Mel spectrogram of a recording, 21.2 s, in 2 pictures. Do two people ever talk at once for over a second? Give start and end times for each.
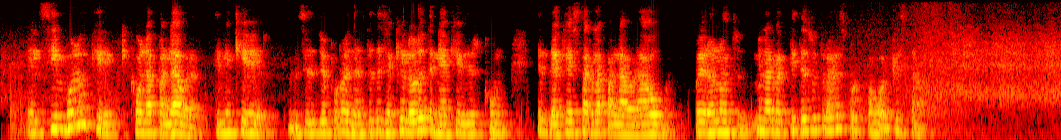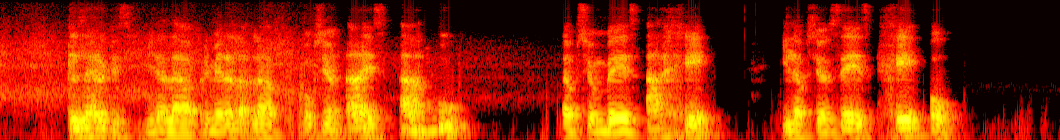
none

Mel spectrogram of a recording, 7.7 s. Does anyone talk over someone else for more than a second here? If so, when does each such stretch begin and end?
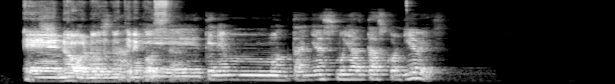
0.7-2.3

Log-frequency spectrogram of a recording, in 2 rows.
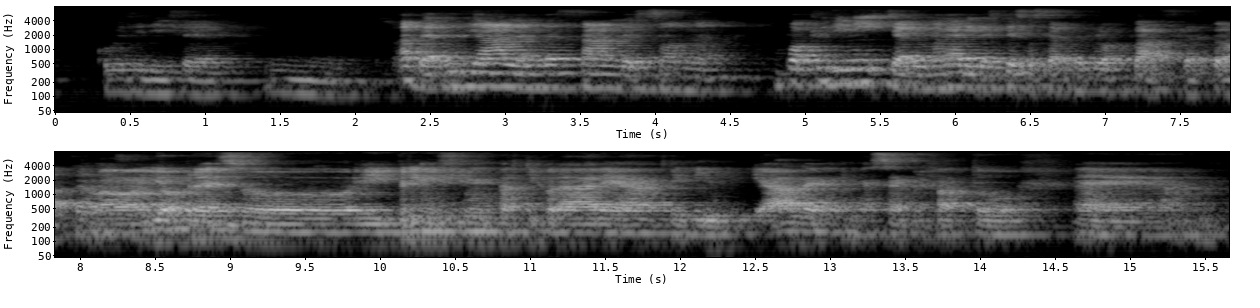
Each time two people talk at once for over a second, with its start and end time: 8.0-9.4

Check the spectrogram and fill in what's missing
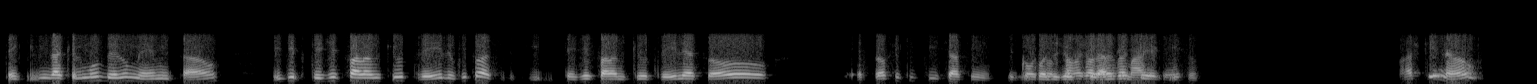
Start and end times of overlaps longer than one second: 10.2-11.8

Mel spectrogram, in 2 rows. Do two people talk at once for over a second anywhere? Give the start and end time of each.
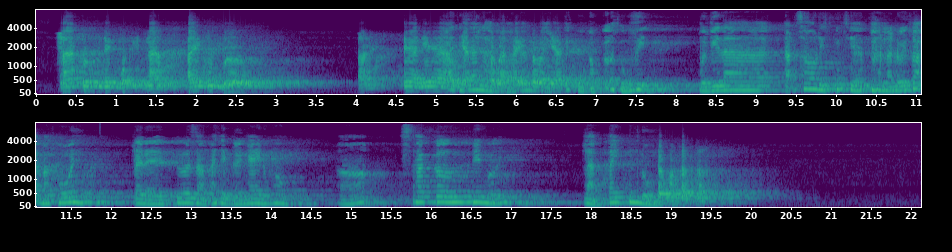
5.1-6.6

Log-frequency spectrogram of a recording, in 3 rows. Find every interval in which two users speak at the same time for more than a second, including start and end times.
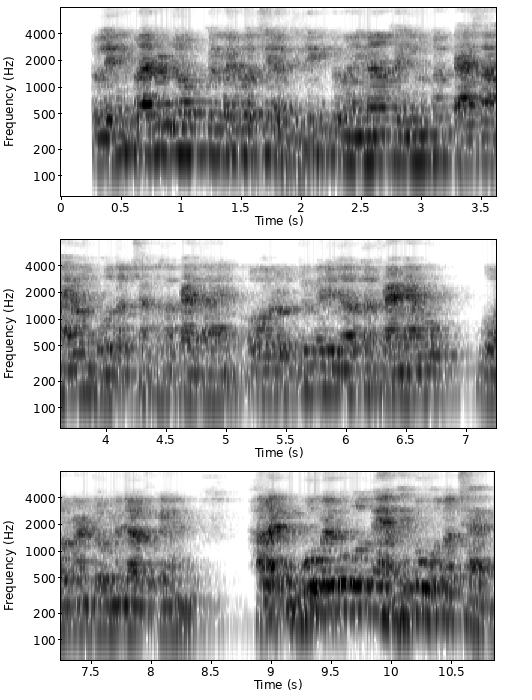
none

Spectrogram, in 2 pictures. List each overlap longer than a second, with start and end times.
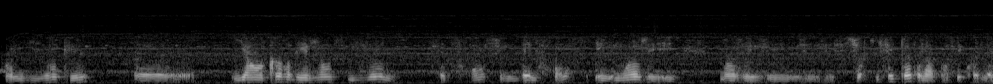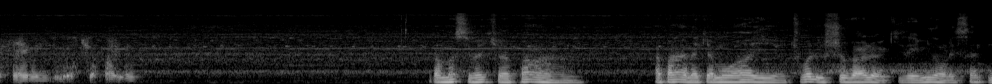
none

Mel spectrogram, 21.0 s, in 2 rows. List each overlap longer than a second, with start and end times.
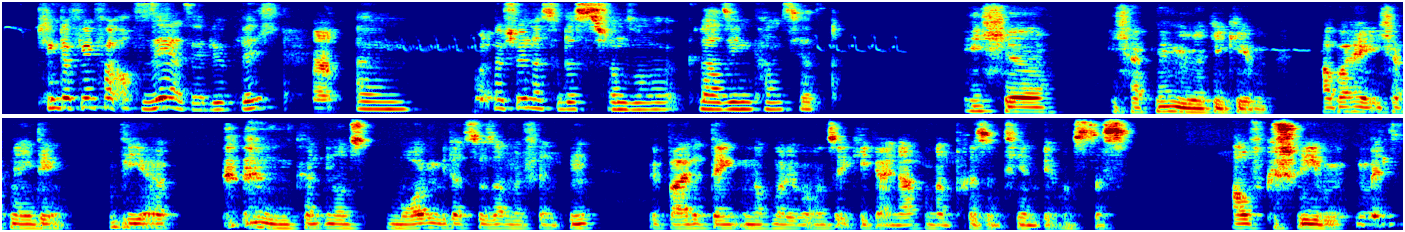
none

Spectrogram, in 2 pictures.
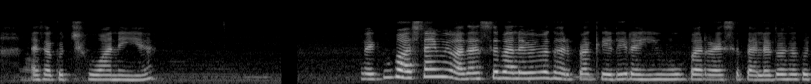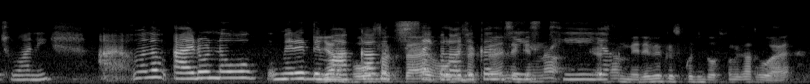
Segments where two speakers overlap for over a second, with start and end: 11.2-13.5

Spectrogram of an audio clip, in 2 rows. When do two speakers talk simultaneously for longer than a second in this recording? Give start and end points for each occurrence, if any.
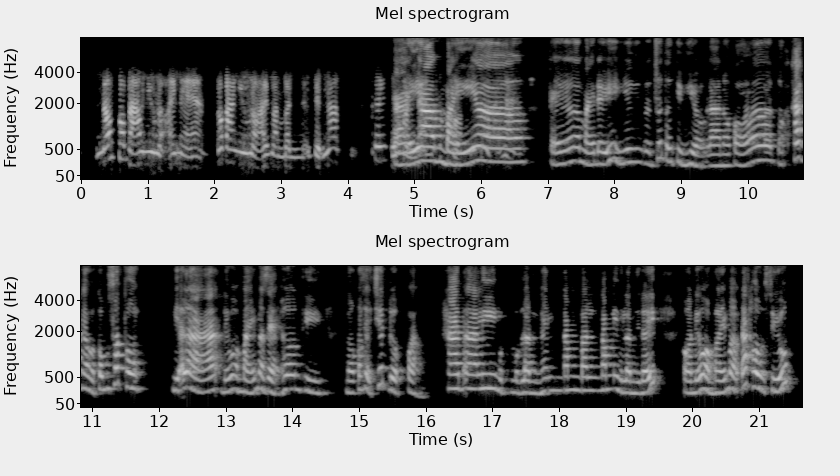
4.7-6.7

